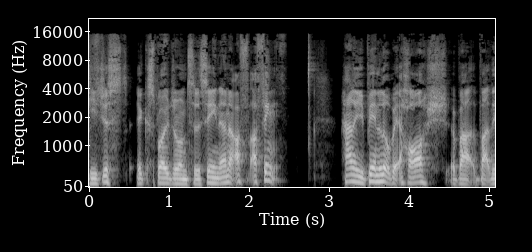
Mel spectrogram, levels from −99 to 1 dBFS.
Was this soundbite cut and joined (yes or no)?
no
